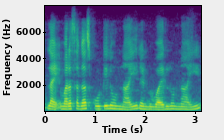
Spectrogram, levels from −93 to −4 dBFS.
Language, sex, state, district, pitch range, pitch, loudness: Telugu, female, Telangana, Hyderabad, 190-220 Hz, 205 Hz, -16 LUFS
